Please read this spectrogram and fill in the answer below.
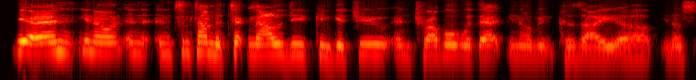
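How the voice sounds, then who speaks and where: A man with an American accent, fairly quick in pace, with ordinary pitch variation. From Baltimore, Maryland. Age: 60s. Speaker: upholsterer and instructor. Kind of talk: podcast interview. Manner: halting, many fillers and repeats.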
